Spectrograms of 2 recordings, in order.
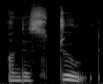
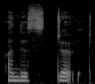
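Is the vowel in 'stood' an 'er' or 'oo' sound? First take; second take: oo; er. First: The last vowel is a long, rounded 'oo' sound. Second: The last vowel is a relaxed, lazy 'er'-like sound. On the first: The speaker calls it wrong. "instead of understood" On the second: The speaker calls it right. "it would sound more like understood"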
